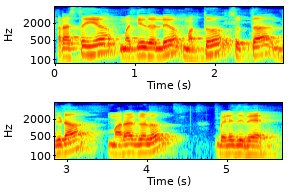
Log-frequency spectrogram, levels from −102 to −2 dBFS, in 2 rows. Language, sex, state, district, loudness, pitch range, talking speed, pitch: Kannada, male, Karnataka, Bangalore, -18 LUFS, 115-135 Hz, 75 wpm, 130 Hz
